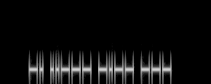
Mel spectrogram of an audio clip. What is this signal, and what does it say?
Morse code, heard as a keyed tone, about 44 wpm, 700 Hz. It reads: N2YO
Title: Easy Call Signs Repeated 3x - 45wpm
